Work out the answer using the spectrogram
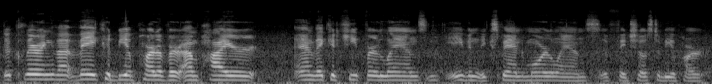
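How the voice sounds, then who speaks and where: A woman's voice: mid-range voice, flat delivery, normal speed, hardly any pauses, pushed and bright, a little hiss or hum, low-quality recording. A woman narrating an alternate-history map video in a loose, unscripted way, often restarting and correcting herself mid-sentence. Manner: loose and rambling, with frequent restarts and self-corrections. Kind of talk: casual unscripted map commentary.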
